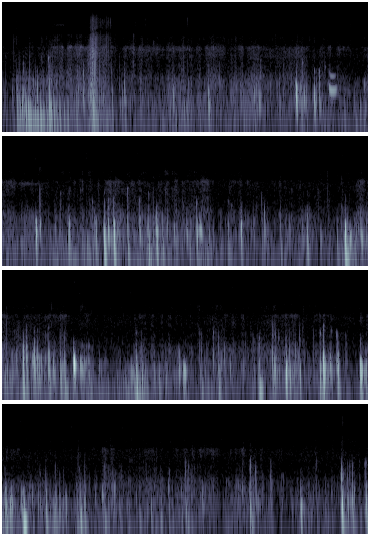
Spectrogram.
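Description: Quiet, irregular gurgles and soft rumbles from the belly; normal stomach growling.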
